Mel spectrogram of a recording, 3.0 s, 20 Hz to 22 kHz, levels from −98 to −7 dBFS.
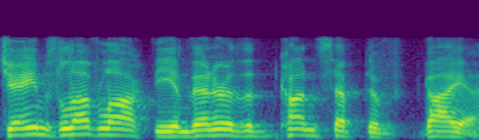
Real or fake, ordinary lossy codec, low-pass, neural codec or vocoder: real; Opus, 64 kbps; 7.2 kHz; none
